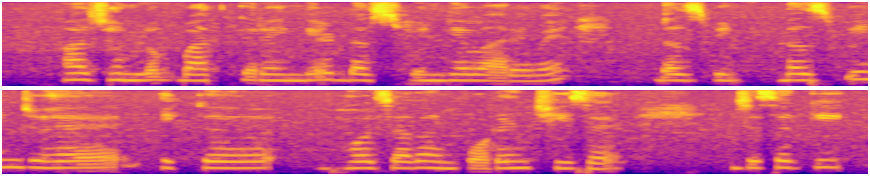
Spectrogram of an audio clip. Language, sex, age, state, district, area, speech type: Urdu, female, 18-30, Telangana, Hyderabad, urban, spontaneous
